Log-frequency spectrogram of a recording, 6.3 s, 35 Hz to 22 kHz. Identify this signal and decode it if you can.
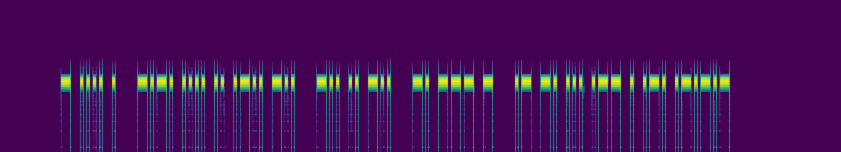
Morse code, heard as a keyed tone, about 50 wpm, 700 Hz. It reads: THE CHILD DID NOT ANSWER.
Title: Sentences from Top 800 Words 50wpm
